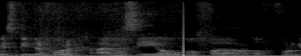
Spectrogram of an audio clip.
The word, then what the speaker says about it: Furch: So you pronounce Furch. We pronounced Furch. That's right. And in Czech is right. Furch. And in the English territories you pronounce Furch. I've heard Furch. I've heard in Germany Furch, in Japan Furchi, and maybe some other options out there.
